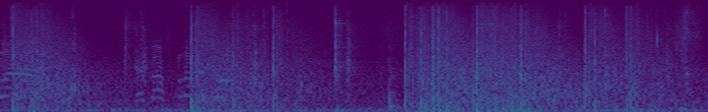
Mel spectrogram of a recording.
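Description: Dense gunfire rattles through a Civil War–style battle in a strategy game, with bursts of rifle volleys and crackling shots layered thickly over one another, loud and continuous with brief lulls.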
